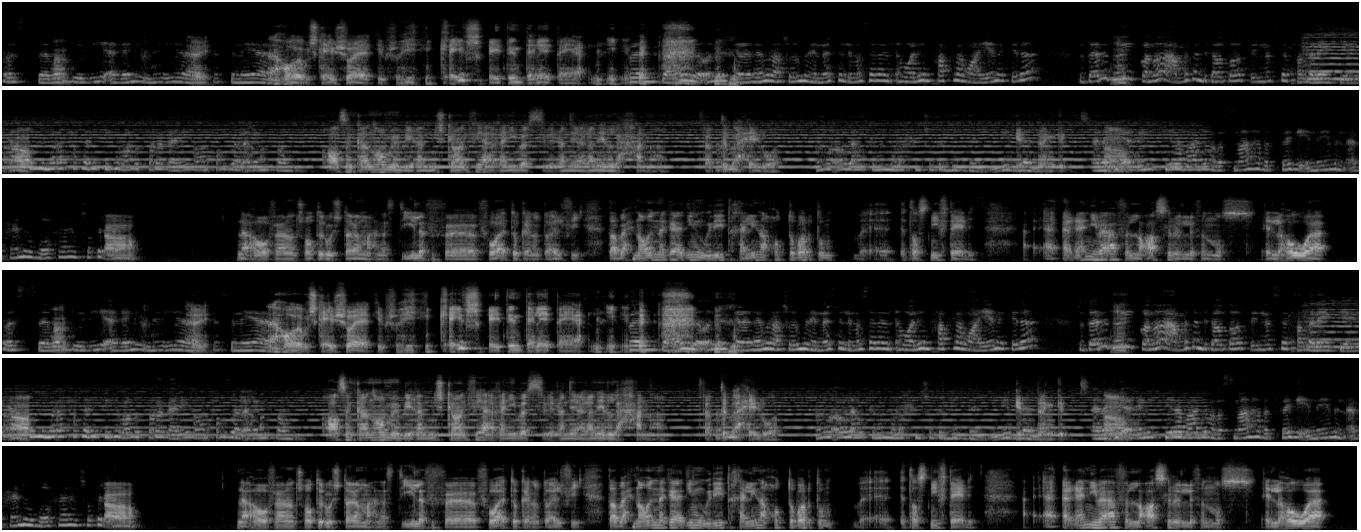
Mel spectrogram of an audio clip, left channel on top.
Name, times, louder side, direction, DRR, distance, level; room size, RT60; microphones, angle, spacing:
voice 1, 0.0-2.9 4.6-4.7 5.9-16.6 20.7-21.0 21.7-24.0 24.5-28.5 37.6-37.7, right 3 dB, 35° right, 0.5 m, -36 dB
voice 2, 2.7-6.3 6.6-7.3 11.1-11.3 13.6-13.9 16.8-20.2 20.5-21.3 23.7-24.1 24.6-24.8 28.2-28.4 29.5-40.3, right 3 dB, 60° right, 0.9 m, -30 dB
Bowed string instrument, 13.0-25.8, left 2 dB, 15° left, 0.7 m, -37 dB
2.9 x 2.8 x 4.1 m
head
